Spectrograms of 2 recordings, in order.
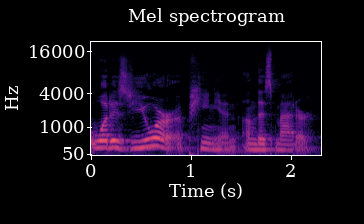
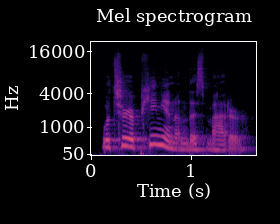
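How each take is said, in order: First: 'Your' is stressed with a full vowel. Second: 'Your' is unstressed and reduced to a schwa. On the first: "unless you're stressing this word for a specific reason" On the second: "this aw, becomes a schwa"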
